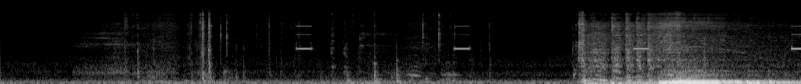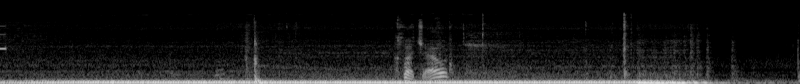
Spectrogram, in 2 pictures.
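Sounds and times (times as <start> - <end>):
car engine starter cranking: 5.8 - 8.0
car engine idling: 5.8 - 15.1
dashboard warning chime beeping: 7.9 - 8.1.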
